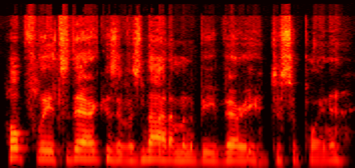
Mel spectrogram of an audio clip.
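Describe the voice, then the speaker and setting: A man hosting a casual showbiz talk show, rambling enthusiastically about a movie, his voice croaky today. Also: a little high, steady tone, racing, warm tone, no room sound, clean studio sound. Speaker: show host. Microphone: studio mic on a live stream.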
